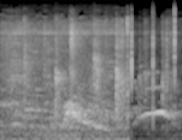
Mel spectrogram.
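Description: Roller-coaster train rumbling through a dark tunnel, with riders' voices calling out over it; the rumble drops away suddenly near the end.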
